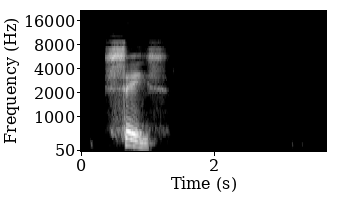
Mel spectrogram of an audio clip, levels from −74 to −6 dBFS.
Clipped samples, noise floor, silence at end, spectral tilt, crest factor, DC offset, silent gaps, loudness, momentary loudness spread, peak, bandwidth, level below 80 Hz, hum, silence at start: under 0.1%; under -90 dBFS; 2.45 s; -1.5 dB/octave; 20 dB; under 0.1%; none; -15 LUFS; 17 LU; -2 dBFS; 10 kHz; -72 dBFS; none; 0.35 s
